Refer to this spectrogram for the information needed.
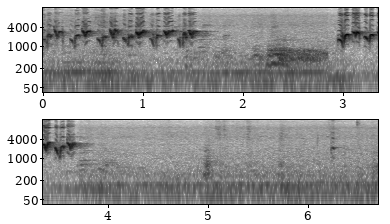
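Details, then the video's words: Yellow-vented bulbul in full song, recorded as a lure to attract others of its kind. Two quick bursts of harsh, rapid chattering notes are separated by a short low rustle, followed by near silence. "TRUCUKAN SUARANYA COCOK UNTUK PANCINGAN BURUNG TRUCUKAN❗❗❗TRUCUKAN GACOR"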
